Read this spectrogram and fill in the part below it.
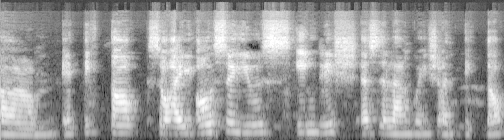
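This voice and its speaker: Speaking in a Visayan Filipino accent, a woman keeps a fairly slow pace and fairly even intonation. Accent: Filipino (Cebuano) English. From Philippines, Cebuano-speaking region. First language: Cebuano. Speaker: online bookkeeper. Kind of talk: interview. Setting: live online broadcast. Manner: halting, many fillers.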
